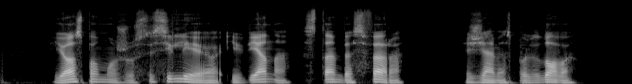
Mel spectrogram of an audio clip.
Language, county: Lithuanian, Kaunas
